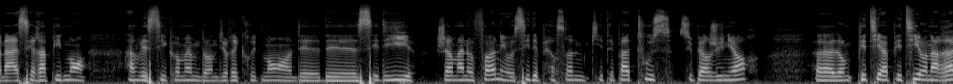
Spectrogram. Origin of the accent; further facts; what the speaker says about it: France; parce qu'on est français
